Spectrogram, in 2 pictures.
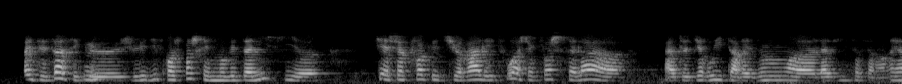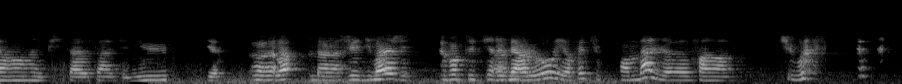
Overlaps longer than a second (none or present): none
